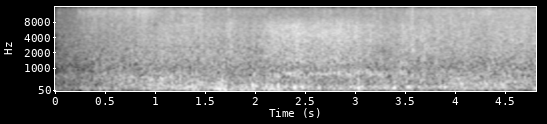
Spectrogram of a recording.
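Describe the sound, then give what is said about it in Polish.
Rough sea surf churns continuously under strong, gusting wind, a dense low roar that builds slightly and stays loud throughout, with no voices. “O nie! Sztorm niszczy płet Festeru. Łódź zaczyna się przechylać.”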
